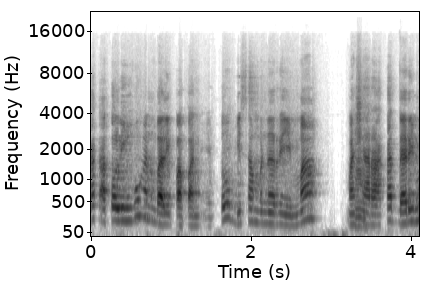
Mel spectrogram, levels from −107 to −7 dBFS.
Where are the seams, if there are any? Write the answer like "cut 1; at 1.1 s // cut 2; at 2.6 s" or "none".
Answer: none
